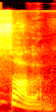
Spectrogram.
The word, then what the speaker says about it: solemn: getting that job op s o e m n n will be silent what is Solemn formal and dignified Sol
